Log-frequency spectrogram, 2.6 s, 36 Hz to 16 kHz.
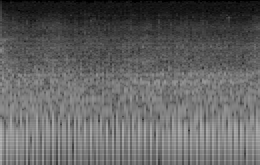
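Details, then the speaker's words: Royal Enfield Classic 350, air-cooled 349cc single, ridden uphill in Nepal: deep, even thump about twelve beats a second holding steady under load; healthy running with no misses or knocks. "I don't think you can get ever get bored of that engine noise just thumping away straight up."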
